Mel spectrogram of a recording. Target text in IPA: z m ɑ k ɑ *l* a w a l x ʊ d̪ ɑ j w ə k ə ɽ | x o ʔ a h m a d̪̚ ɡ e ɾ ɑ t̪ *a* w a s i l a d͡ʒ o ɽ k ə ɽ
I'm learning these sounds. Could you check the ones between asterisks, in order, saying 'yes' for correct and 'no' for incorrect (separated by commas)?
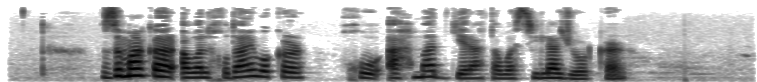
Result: no, yes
